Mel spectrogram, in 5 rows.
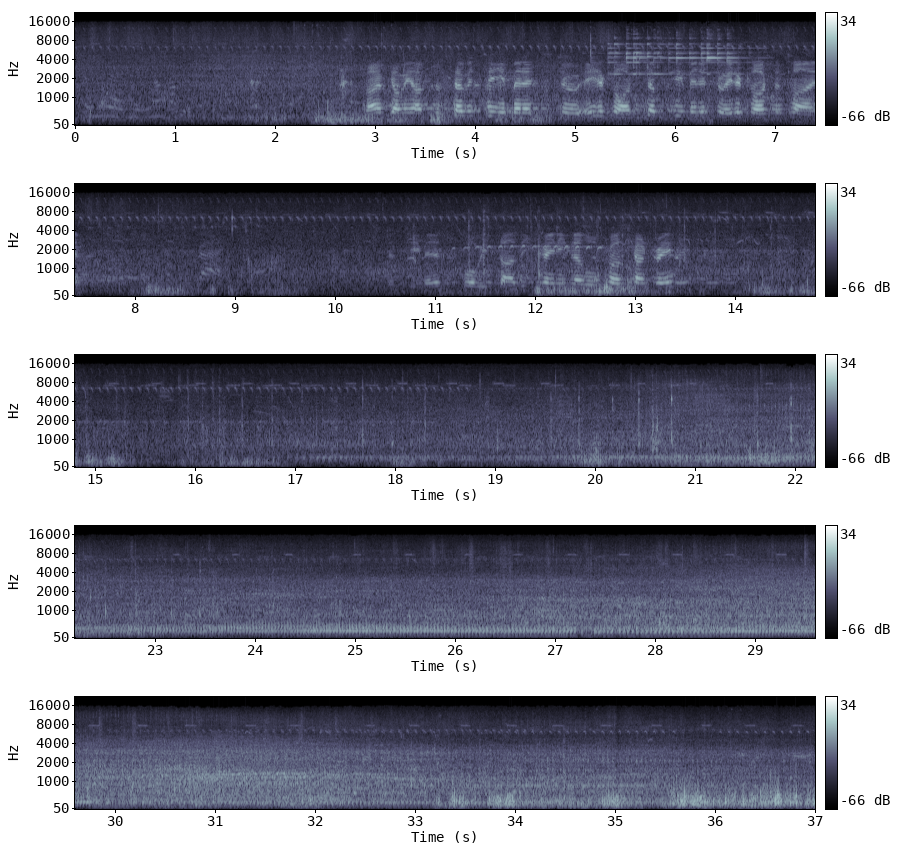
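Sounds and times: distant engine drone: 0.0s - 8.8s, 9.5s - 37.0s
steady outdoor hiss: 0.0s - 37.0s.

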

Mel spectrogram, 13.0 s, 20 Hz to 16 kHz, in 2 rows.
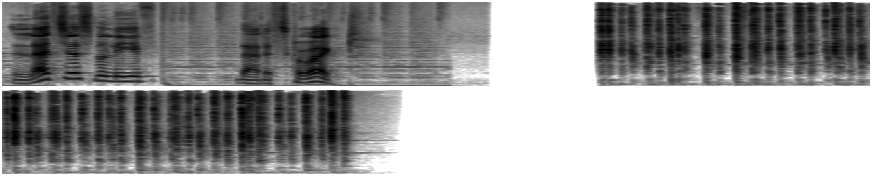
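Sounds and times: background music: 0.0s - 3.5s
fast typing on keyboard: 4.5s - 9.2s.

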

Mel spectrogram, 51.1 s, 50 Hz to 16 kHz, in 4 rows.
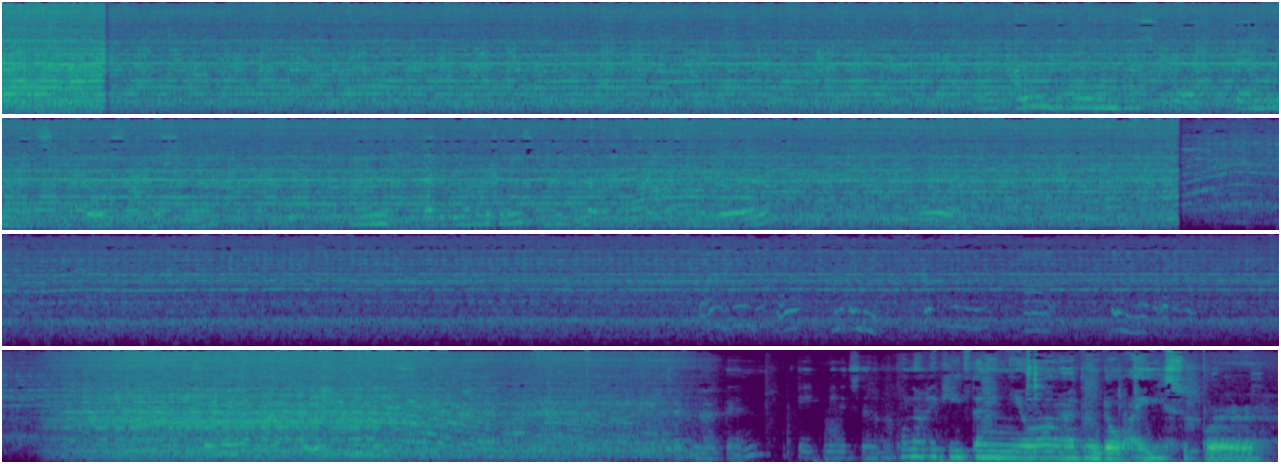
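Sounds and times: stand mixer motor whining: 0.0s - 45.4s
faint voices: 39.0s - 45.4s.

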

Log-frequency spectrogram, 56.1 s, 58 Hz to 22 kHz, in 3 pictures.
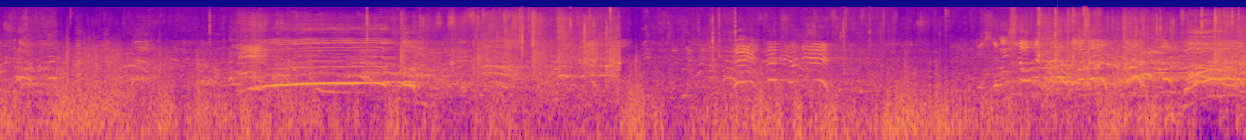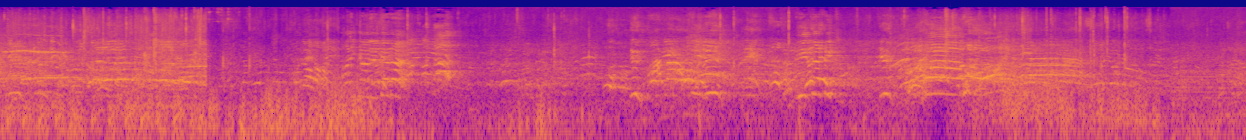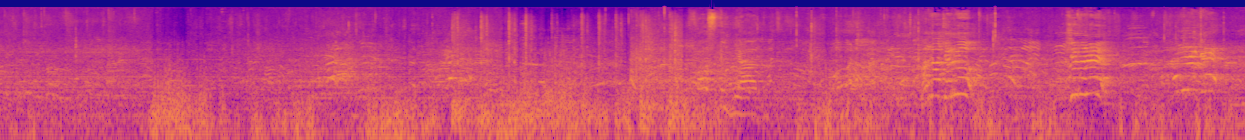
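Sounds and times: people talking and calling: 0.0s - 56.0s.

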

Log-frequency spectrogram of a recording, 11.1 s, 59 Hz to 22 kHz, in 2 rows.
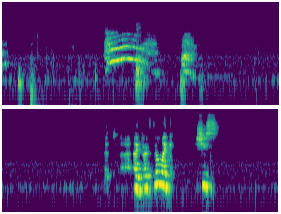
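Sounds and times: pet animal calling: 2.0s - 4.0s.

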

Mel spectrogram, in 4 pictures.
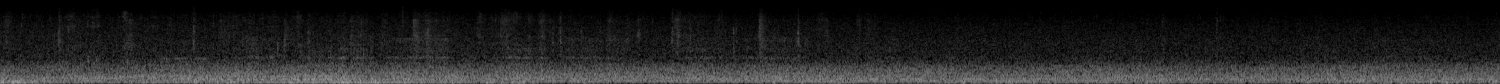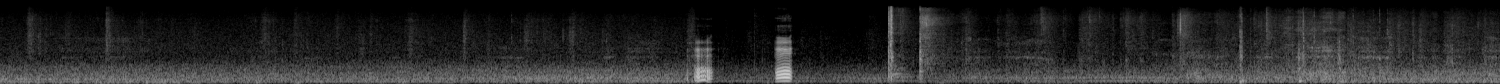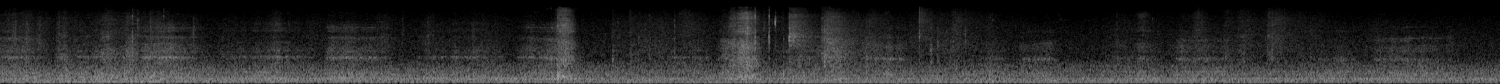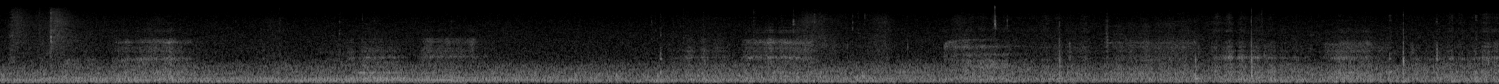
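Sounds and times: wind noise on microphone: 0.0s - 5.5s
low steady hum: 0.0s - 59.9s
arrow striking crack: 23.9s - 24.6s.

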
